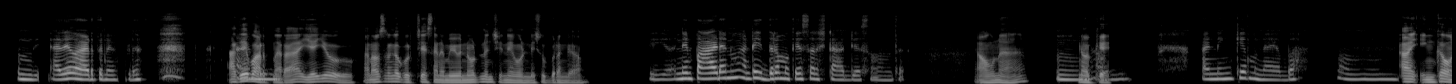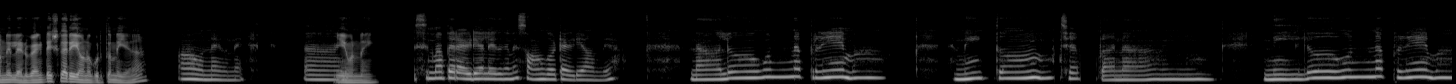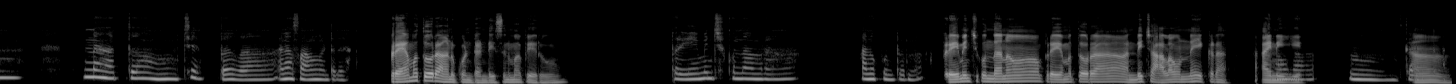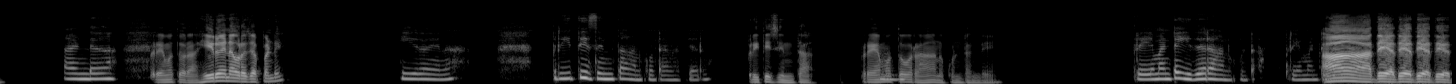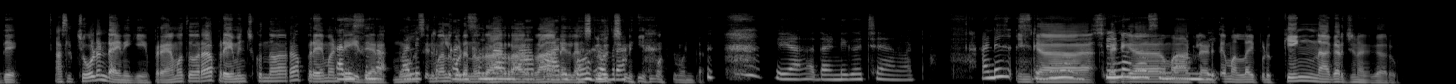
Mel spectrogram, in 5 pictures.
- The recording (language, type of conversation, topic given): Telugu, podcast, పాత జ్ఞాపకాలు గుర్తుకొచ్చేలా మీరు ప్లేలిస్ట్‌కి ఏ పాటలను జోడిస్తారు?
- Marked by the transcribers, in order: other background noise; in English: "స్టార్ట్"; in English: "అండ్"; in English: "ఐడియా"; in English: "ఐడియా"; singing: "నాలో ఉన్న ప్రేమ నీతో చెప్పనా నీలో ఉన్న ప్రేమ నాతో చెప్పవా"; in English: "కరెక్ట్ అండ్"; in English: "హీరోయిన్"; in English: "లాస్ట్‌లో"; laughing while speaking: "వచ్చినాయి మొత్తం అంతా"; chuckle; tapping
